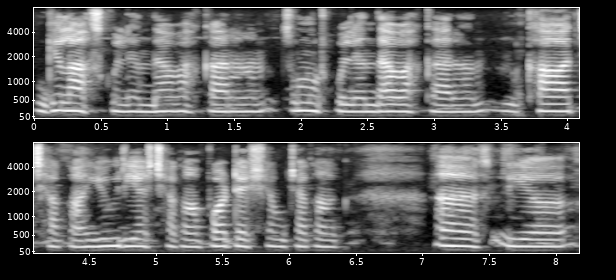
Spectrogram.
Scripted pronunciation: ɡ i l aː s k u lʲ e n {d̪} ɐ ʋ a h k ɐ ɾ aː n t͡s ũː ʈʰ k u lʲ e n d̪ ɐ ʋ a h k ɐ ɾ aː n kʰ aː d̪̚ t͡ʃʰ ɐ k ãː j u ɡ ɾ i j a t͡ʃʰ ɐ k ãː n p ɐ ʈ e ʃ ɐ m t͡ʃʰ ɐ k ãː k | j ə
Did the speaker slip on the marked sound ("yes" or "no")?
no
